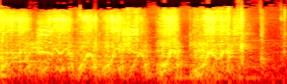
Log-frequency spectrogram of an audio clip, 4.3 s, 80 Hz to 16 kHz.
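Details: 1967 Cadillac not started in 30 years, cranking on a new starter motor with the timing retarded: an uneven crank and sputtering run with a high, wavering squeak. The source is unclear, and flooding with the choke closed is suspected.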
